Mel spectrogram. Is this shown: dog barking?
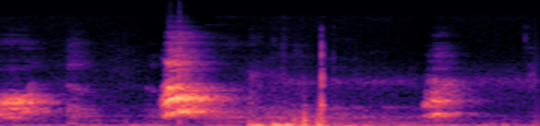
yes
